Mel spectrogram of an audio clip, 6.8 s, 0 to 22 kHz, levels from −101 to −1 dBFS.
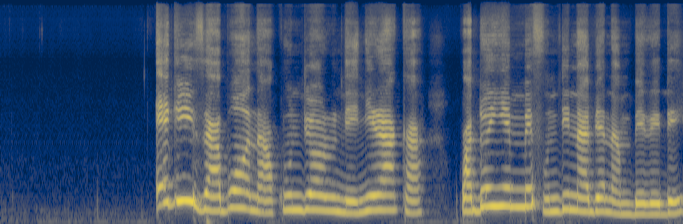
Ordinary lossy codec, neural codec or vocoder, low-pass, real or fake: none; autoencoder, 48 kHz, 128 numbers a frame, DAC-VAE, trained on Japanese speech; none; fake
